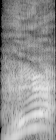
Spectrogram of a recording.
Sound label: Taunt exert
